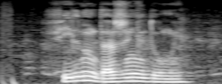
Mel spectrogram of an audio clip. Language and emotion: Russian, neutral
